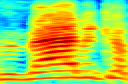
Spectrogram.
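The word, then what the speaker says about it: ذلك: The word is dhalika, but the aleph is not written.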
